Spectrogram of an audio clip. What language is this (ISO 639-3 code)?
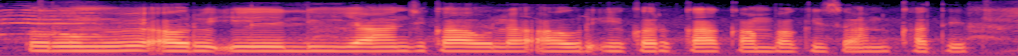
bho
